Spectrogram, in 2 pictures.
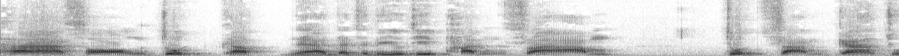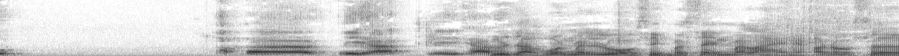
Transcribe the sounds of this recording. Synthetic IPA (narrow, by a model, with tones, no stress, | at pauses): hʰaː˥˩sɔː˩˦ŋt͡ɕu˨˩t̪̚kʰa˦˥p̚naː˦˥˩t̪ɛː˨˩t͡ɕa˨˩di˧juː˨˩iː˥˩pʰa˧nsa̰ː˩˦m | t͡ɕu˨˩t̪̚saː˩˦mkaː˥˩wt͡ɕu˨˩t̪̚ | pʰʔɤː˧˩niː˥˩kʰa˦˥ʔniː˥˩kʰɾa˦pʰkɯː˧t̪ʰaː˥˩ɦu˥˩nma˧nɾu˥˩əŋsi˨˩pːɤː˧se˧nma˦˥˩ɾa˨˩jni˥˩kʰa˥˩t̪ɔ˥ŋsɤː˦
